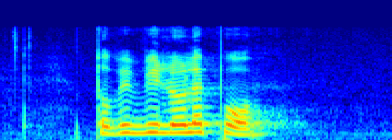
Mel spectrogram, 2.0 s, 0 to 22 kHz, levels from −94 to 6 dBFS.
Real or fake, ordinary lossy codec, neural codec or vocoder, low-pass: fake; none; vocoder, 22.05 kHz, 80 mel bands, WaveNeXt; 9.9 kHz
